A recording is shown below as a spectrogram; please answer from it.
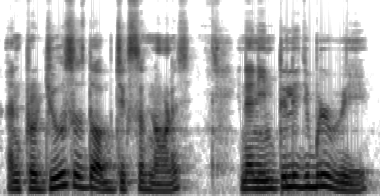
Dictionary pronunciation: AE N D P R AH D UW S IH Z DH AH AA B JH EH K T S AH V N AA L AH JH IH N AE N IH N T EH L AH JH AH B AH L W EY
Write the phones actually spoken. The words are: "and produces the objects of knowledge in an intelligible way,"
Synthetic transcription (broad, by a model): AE N D P R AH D UW S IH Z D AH AA B JH EH K T S AH V N AA L AH JH IH N AE N IH N T EH L AH JH AH B AH L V EY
